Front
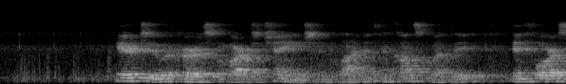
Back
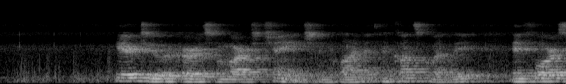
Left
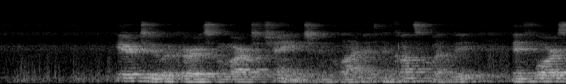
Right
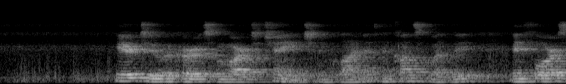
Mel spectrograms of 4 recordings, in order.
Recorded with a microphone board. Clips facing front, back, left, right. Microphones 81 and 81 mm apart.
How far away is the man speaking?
About 0.9 m.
